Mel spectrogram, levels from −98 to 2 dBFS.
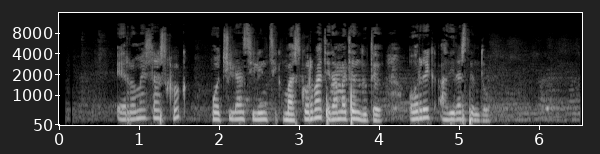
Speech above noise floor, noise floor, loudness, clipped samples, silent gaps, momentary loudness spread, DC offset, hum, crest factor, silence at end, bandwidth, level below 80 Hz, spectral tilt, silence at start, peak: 33 dB; -59 dBFS; -27 LUFS; under 0.1%; none; 19 LU; under 0.1%; none; 22 dB; 0.1 s; 11 kHz; -64 dBFS; -6 dB/octave; 0.7 s; -6 dBFS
